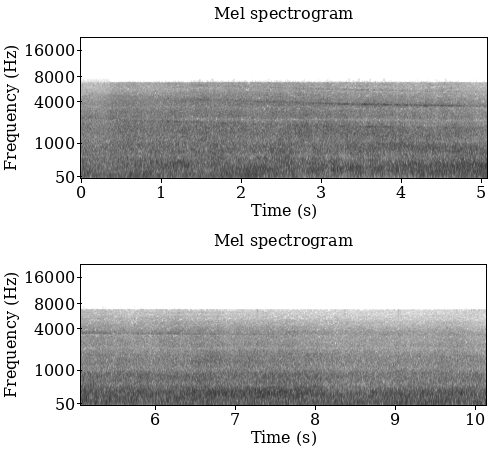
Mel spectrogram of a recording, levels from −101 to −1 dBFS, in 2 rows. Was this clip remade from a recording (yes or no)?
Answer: no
